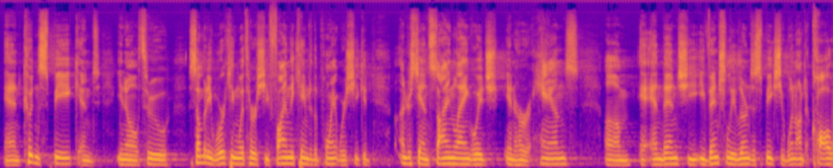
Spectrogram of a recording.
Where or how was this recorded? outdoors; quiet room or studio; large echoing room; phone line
large echoing room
